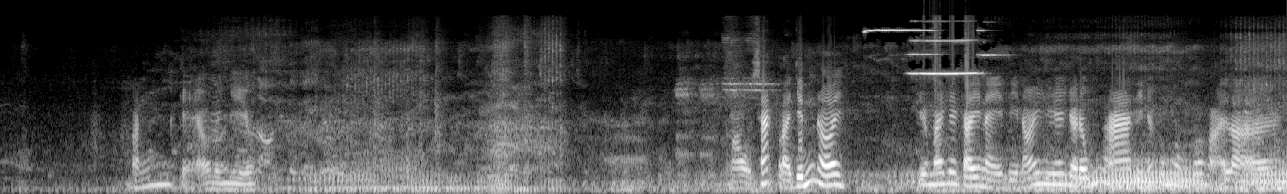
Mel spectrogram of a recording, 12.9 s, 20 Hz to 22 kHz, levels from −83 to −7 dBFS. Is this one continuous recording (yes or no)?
no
